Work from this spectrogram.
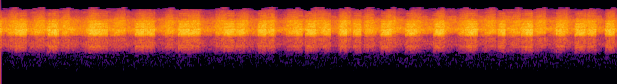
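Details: Pine forest cicadas of Greece in midsummer: shrill, sizzling buzz with a wavering pulse, swelling and dipping slightly but never stopping, as the only sound.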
